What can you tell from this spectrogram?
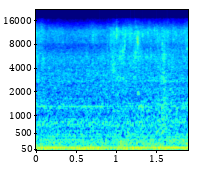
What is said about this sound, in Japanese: まあ、こんだけ雨の音がしてるのも換気のために窓開けてるからなんですけど窓閉めちゃえばねうちはそんなに響かないけどこのタイプの振り方は閉めてても聞こえてくるタイプだな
